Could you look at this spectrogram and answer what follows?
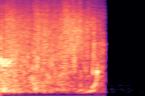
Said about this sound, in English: Yeah, the sea captain, that's the sound of the sea captain getting murdered by a dolphin at the end of that clip.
